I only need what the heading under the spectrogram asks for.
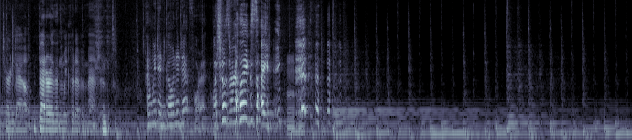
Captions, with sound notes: turned out better than we could have imagined and we didn't go into debt for it, which was really exciting. (laughs) (relaxed ensemble music)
